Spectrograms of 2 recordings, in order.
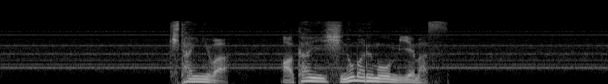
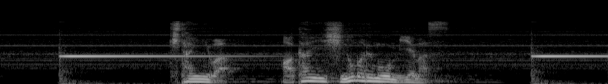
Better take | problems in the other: first | background sound (Keyboard (musical)); 1 dB above the speech // room echo; dies away in 0.8 s

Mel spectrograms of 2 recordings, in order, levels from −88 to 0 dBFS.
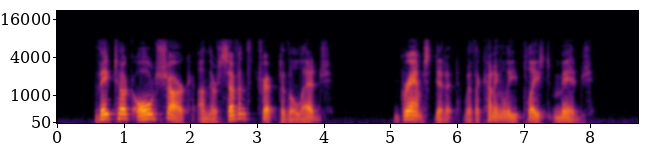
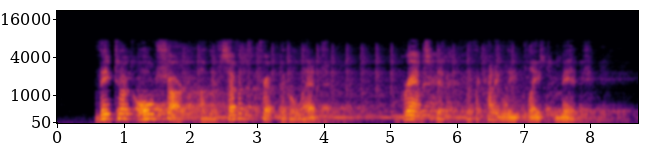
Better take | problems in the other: first | background sound (Electric guitar); 14 dB below the speech // room echo; dies away in 2.8 s

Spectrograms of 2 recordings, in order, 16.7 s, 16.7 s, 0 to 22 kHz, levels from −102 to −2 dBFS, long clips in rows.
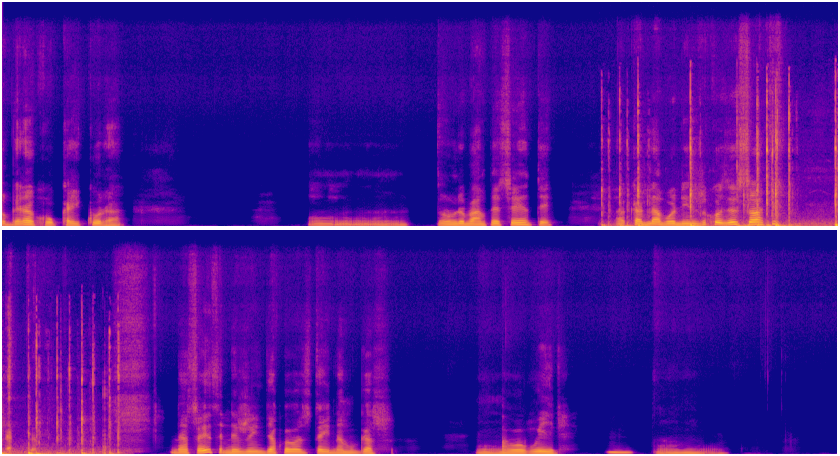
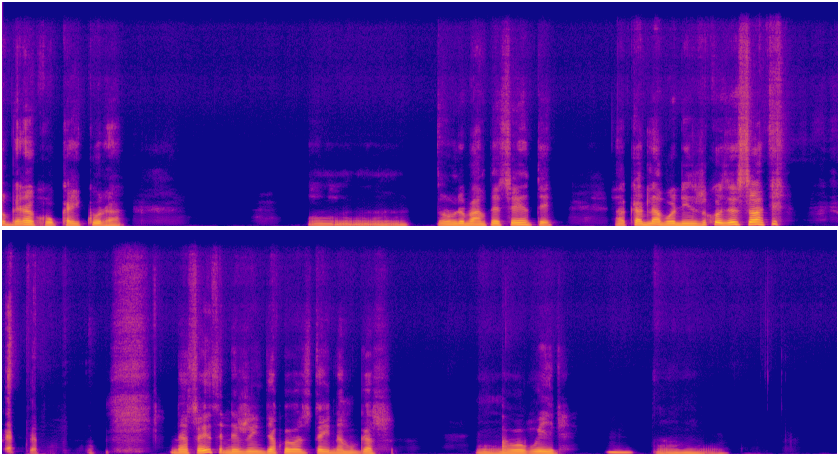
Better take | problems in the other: second | background sound (Computer keyboard); as loud as the speech

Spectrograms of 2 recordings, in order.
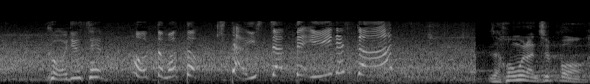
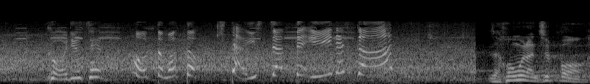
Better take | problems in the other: first | background sound (Bird); 17 dB below the speech

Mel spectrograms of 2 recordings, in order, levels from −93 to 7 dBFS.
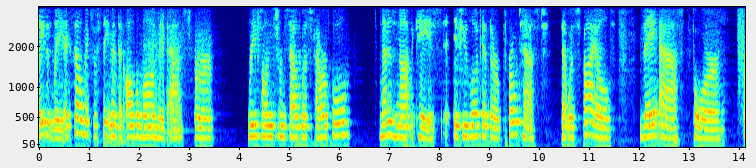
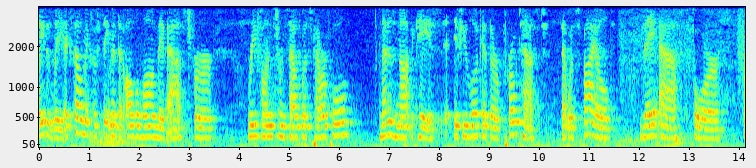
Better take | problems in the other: second | noise reduction (neural mask model RNNoise)

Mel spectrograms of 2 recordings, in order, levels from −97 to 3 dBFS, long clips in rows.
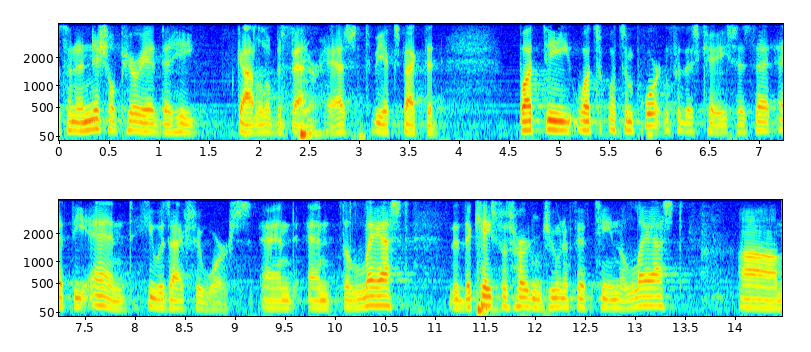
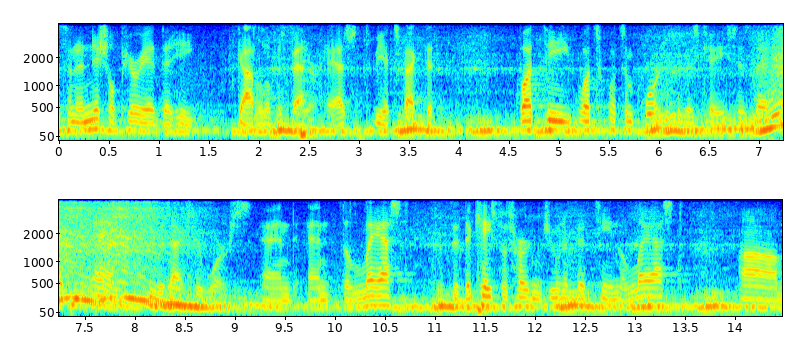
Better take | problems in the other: first | background sound (Motorcycle / Accelerating, revving, vroom); 1 dB above the speech

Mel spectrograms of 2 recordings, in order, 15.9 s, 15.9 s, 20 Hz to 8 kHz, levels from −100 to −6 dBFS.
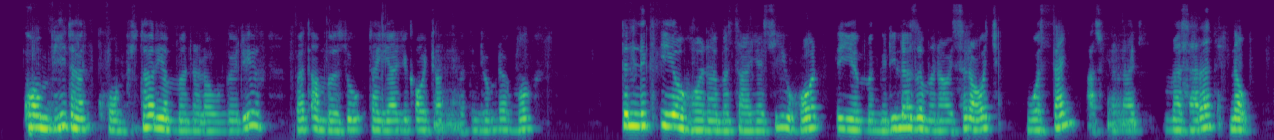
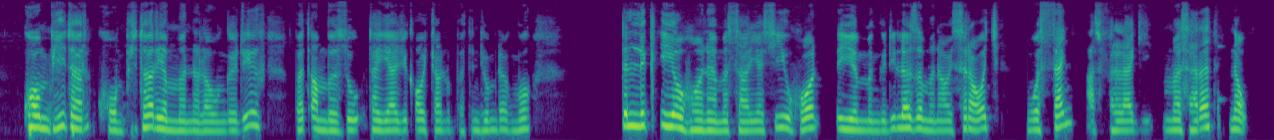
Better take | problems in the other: second | noise reduction (neural mask model DeepFilterNet 3)

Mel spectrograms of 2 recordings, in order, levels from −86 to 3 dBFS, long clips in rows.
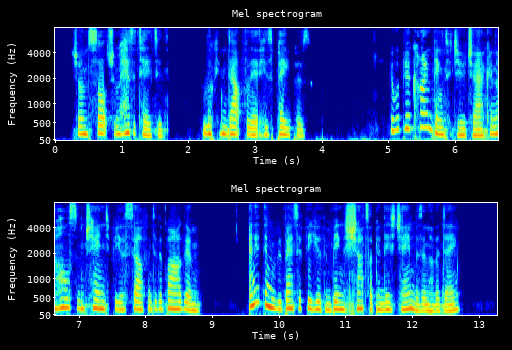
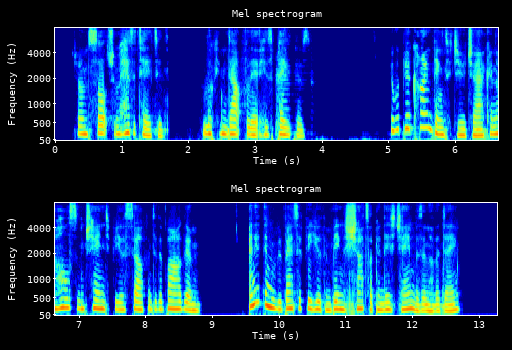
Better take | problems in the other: first | noise reduction (neural mask model DeepFilterNet 3)

